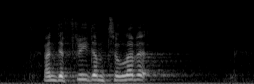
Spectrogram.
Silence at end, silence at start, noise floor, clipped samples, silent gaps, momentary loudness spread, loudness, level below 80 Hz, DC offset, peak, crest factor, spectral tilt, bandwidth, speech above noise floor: 0.55 s; 0.45 s; -51 dBFS; under 0.1%; none; 9 LU; -28 LUFS; -54 dBFS; under 0.1%; -12 dBFS; 18 dB; -7 dB/octave; 11 kHz; 25 dB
